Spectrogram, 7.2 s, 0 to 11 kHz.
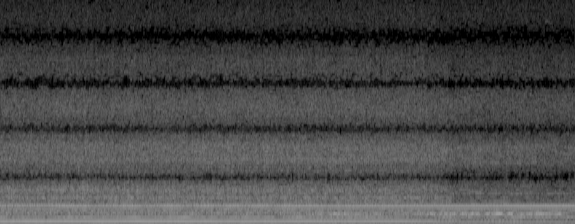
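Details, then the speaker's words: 1960s Eskimo desk fan model 081005, 50+ years old, running after adding shaft spacers: steady motor hum with loose uneven flutter as blades move in and out; still too much end play, more spacers planned to stop chatter. "So, even with the spacers, we've still got quite a bit of slop there. So I think what I am going to do, we'll take this apart again, and we'll add a couple more spacers to it. See if we can't get rid of that chatter."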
